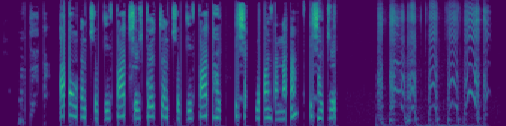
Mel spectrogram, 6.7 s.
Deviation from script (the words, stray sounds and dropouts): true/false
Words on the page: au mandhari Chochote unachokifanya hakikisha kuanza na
true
